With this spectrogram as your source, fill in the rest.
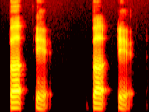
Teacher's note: That's a hard one because I've got two glottal stops.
